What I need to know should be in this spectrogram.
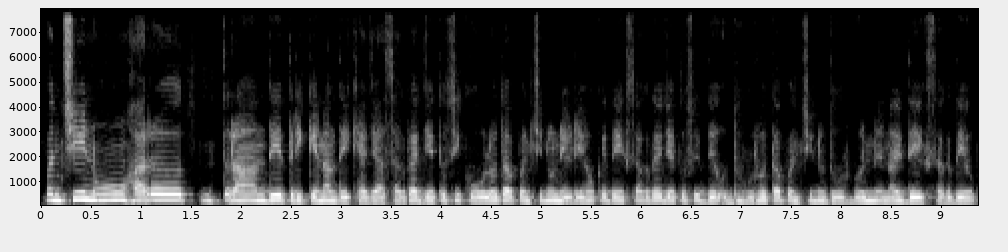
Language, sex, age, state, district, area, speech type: Punjabi, female, 45-60, Punjab, Ludhiana, urban, spontaneous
